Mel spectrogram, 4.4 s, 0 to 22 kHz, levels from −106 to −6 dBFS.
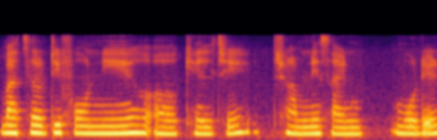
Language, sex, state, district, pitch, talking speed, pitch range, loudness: Bengali, female, West Bengal, Dakshin Dinajpur, 200 Hz, 125 wpm, 190-215 Hz, -14 LUFS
